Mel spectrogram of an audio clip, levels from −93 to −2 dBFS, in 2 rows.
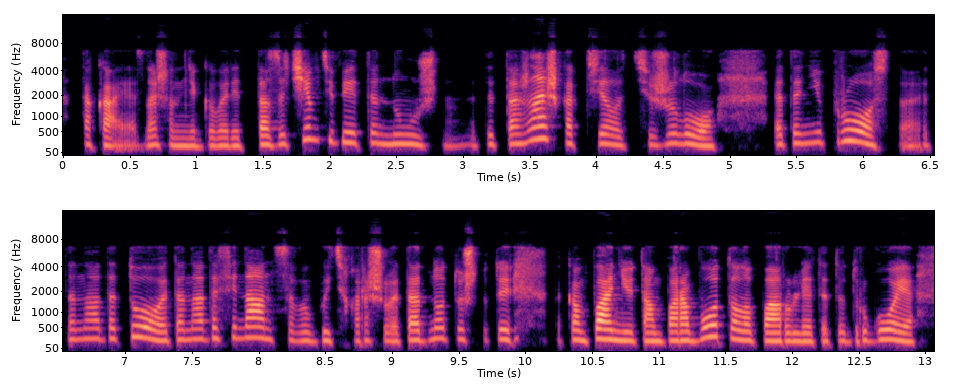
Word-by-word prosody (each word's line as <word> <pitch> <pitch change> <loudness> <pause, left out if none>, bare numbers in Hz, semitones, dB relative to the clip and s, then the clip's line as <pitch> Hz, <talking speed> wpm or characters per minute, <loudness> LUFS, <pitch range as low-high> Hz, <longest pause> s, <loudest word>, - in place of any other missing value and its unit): такая. - - -1
Знаешь, 190 0 -3
он 170 - -5
мне 170 0 -4
говорит: 170 -1 -5
"Да 200 - +4
зачем 295 - +1
тебе 250 -5 -3
это 230 0 -8
нужно? 200 -6 -5
Это, 185 +5 -11
та 210 +2 0
знаешь, 320 +6 +7
как 220 -1 -3
делать 195 -6 -3
тяжело. 195 -3 -2 0.4
Это 220 +2 -5
непросто, 240 -2 -2
это 190 +5 -10
надо 235 +1 -4
то, 255 -2 +1
это 195 +3 -2
надо 230 +2 -2
финансово 240 -6 +1
быть 185 +1 -4
хорошо. 185 +2 0
Это 205 - +2
одно 235 +5 -3
то, 225 -2 -7
что 205 - +2
ты 220 +2 -1 0.3
на 185 - -23
компанию 210 -1 +6
там 185 +1 +1
поработала 205 +3 +3
пару 185 0 +4
лет, 175 -2 -3
это 190 - -7
другое. 190 0 0
205 Hz, 180 wpm, -24 LUFS, 185-230 Hz, 0.4 s, знаешь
